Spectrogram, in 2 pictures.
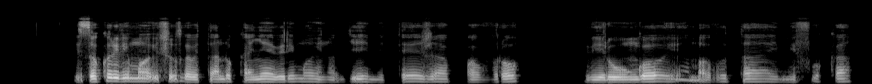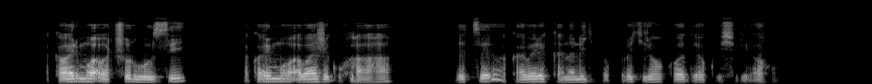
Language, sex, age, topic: Kinyarwanda, male, 25-35, finance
